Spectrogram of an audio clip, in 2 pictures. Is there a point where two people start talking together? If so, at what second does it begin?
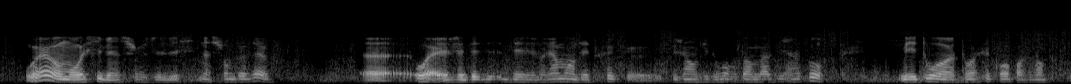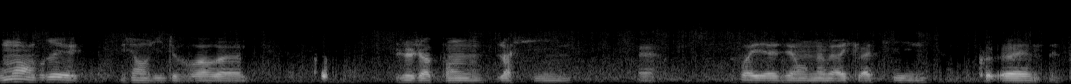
none

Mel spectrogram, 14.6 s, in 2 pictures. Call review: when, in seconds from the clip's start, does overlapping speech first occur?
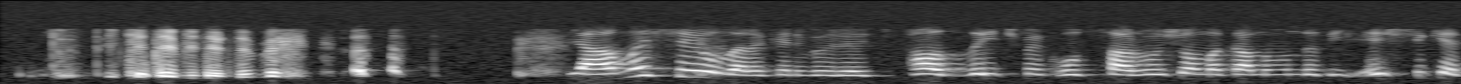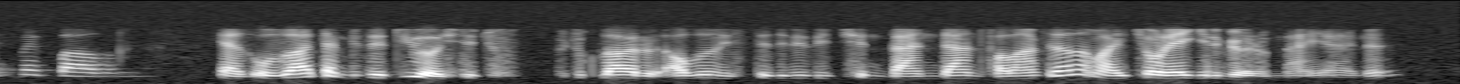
none

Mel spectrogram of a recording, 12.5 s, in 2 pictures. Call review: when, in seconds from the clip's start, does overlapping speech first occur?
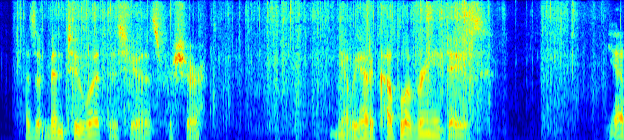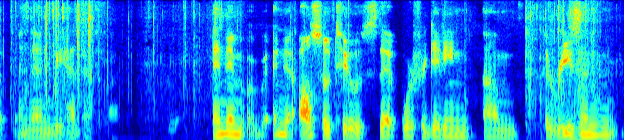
none

